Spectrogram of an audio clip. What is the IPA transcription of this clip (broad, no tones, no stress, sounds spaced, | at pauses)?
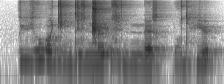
vʲ ɔ̤ w ɔ ɟ ɛ ɲ d i z ŋ͡ǁ ø ʔ z e̤ d nː ɛ x pː ɔ̤ d fʲ ø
